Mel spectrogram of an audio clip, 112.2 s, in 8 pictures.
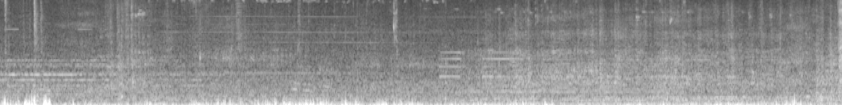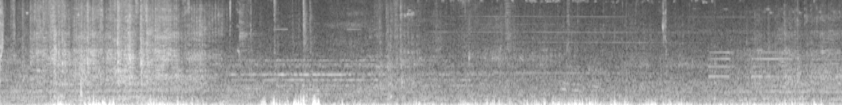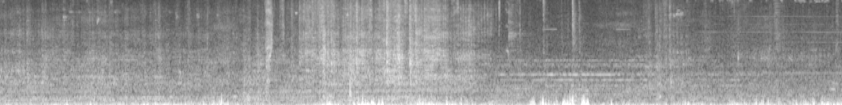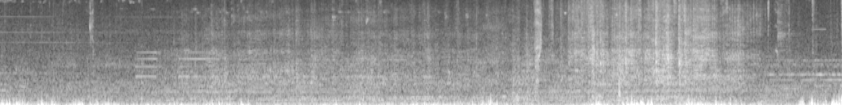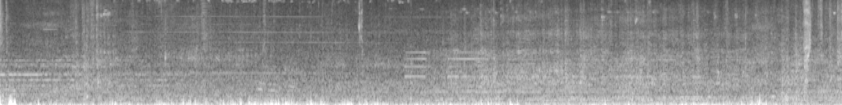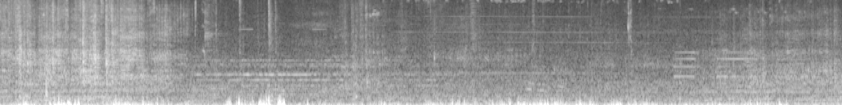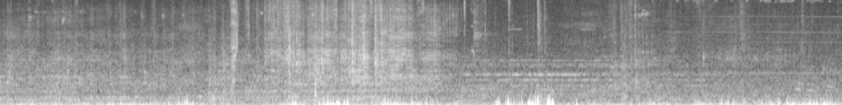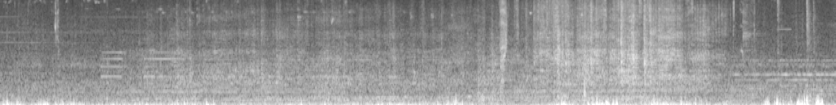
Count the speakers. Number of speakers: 0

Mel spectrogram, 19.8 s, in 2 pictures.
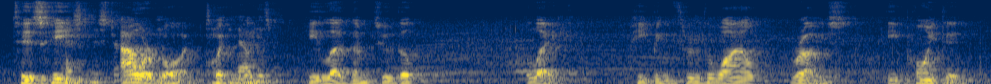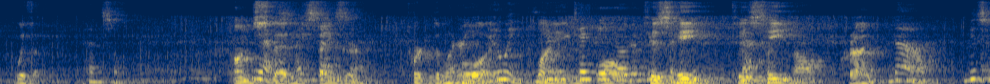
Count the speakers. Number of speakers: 2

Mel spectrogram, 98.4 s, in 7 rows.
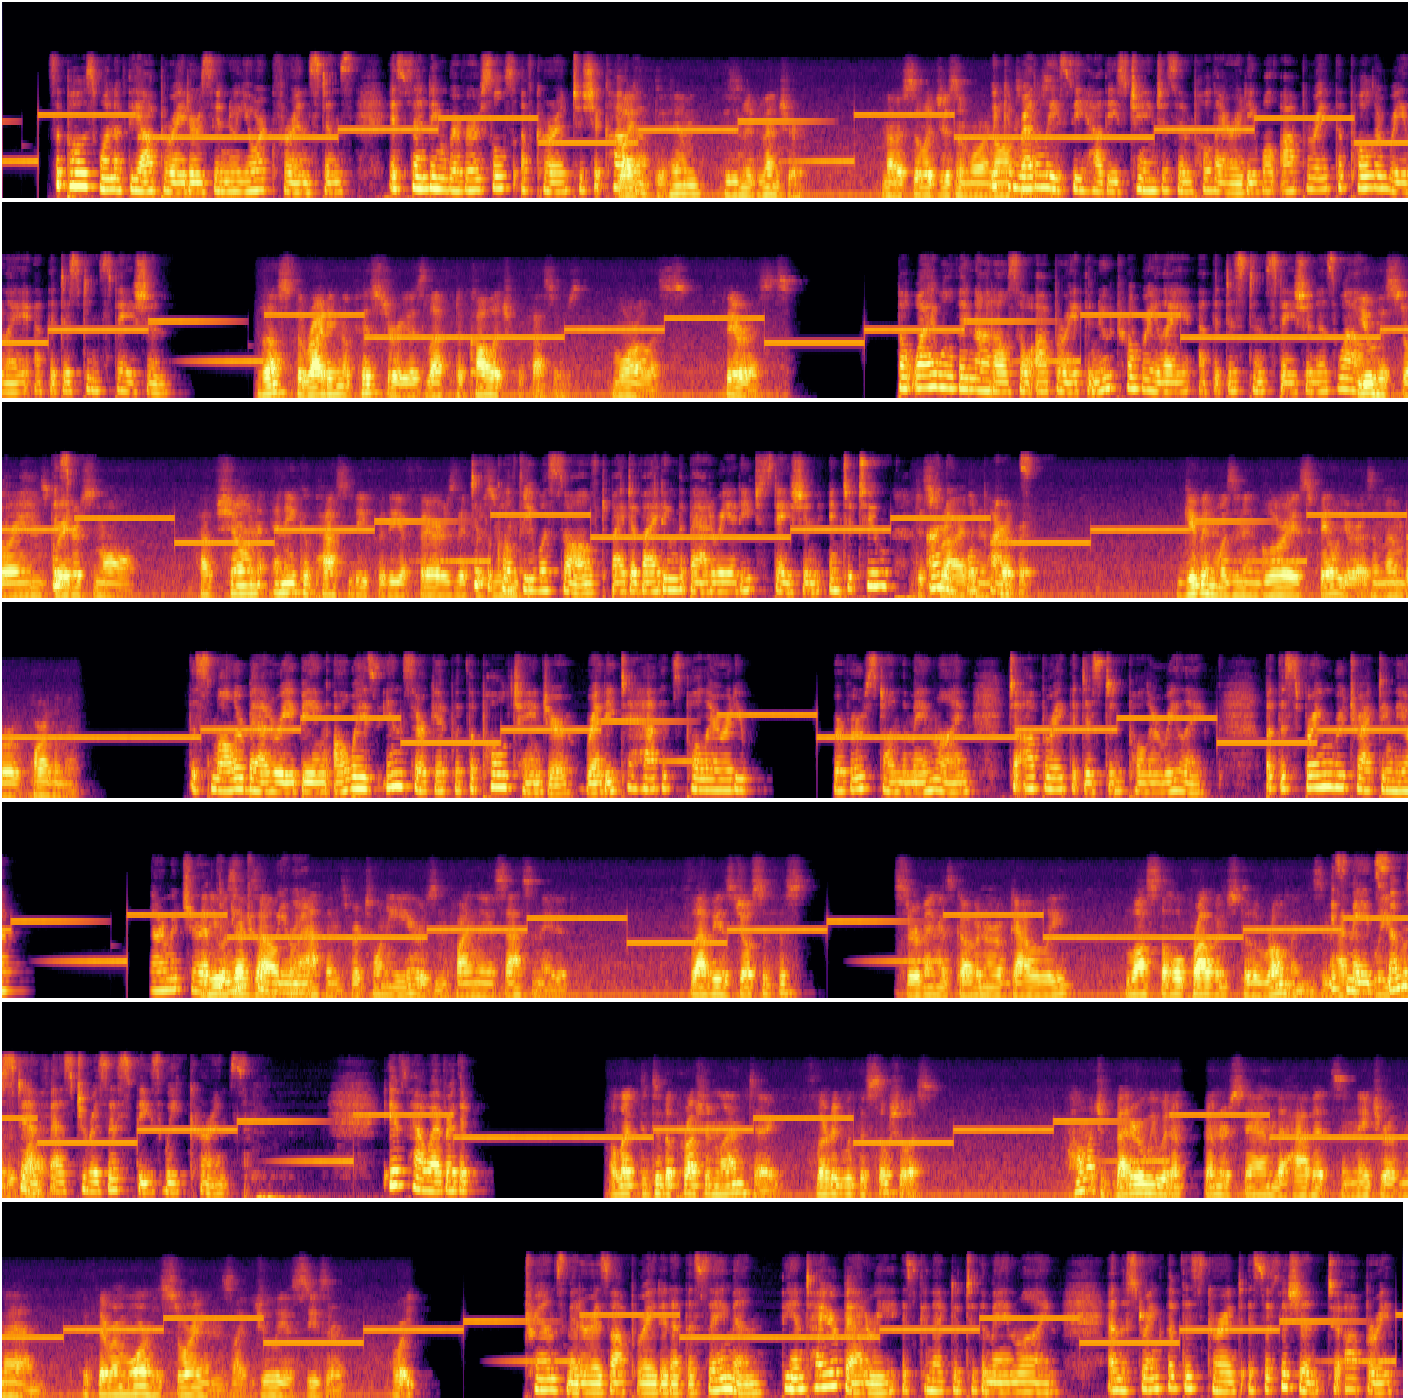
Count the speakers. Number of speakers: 2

